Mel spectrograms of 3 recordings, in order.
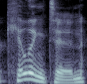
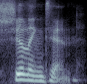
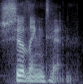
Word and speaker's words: Kylington: a fellow named oliver killington who's a defenseman on the team no it's shillington it's spelled kylington but it's pronounced shillington well that's i thought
